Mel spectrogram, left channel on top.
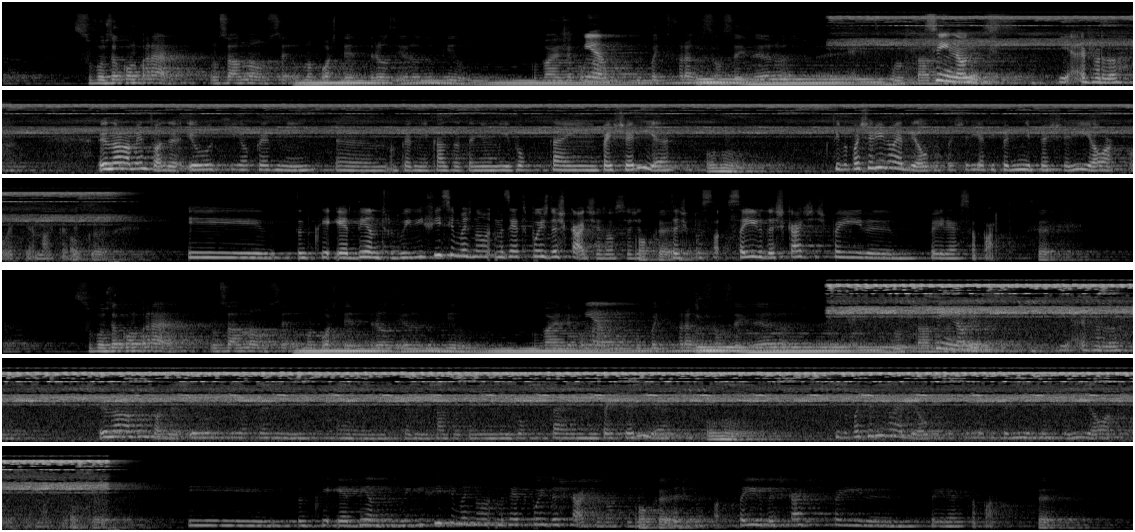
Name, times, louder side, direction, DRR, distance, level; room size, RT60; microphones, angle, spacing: voice 1, 0.7-1.7 2.1-4.7 5.3-9.8 18.4-18.8 23.3-23.7 29.0-29.4 33.0-33.2, left 1 dB, 15° left, 4 dB, 0.5 m, -38 dB
sound 1, 2.9-8.8, right 1 dB, 35° right, 0.7 m, -32 dB
voice 2, 5.8-6.1 9.3-10.0 10.6-11.4 11.8-18.1 19.6-23.4 24.5-29.0 29.3-32.6, left 7 dB, 90° left, 13 dB, 0.3 m, -35 dB
sound 2, 8.2-23.7, right 14 dB, 85° right, 0.4 m, -22 dB
7.9 x 7.6 x 4.9 m, 2.3 s
head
